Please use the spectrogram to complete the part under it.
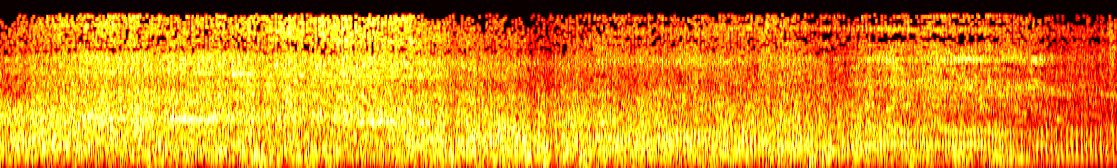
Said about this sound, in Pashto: د کرکټ دې لوبې ته چیرمه د ملي اردو ضربتي ټانګونه او د ملکي کسانو رخشې او موټرونه ګډ تګ راتګ کوي.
